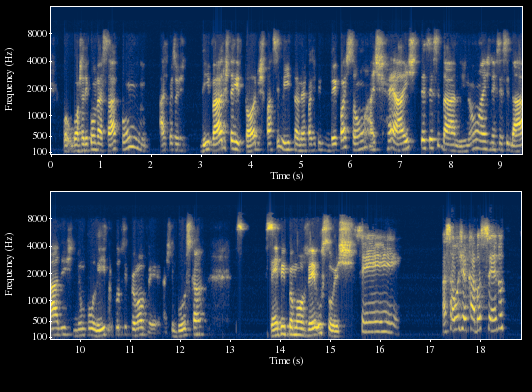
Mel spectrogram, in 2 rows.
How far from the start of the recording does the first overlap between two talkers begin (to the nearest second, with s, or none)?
none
